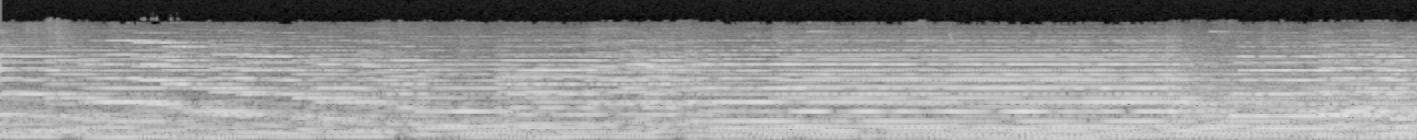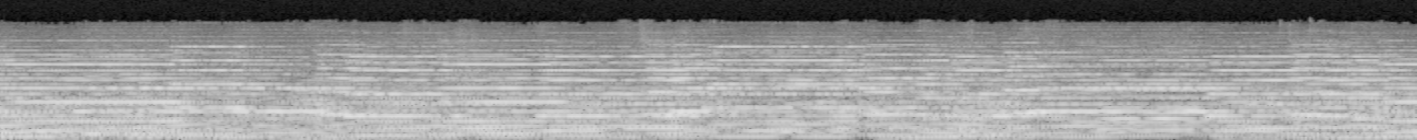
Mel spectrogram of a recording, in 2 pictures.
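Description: Pipe organ playing an improvisation: sustained chords over a moving bass line, with the notes changing every second or so.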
